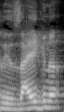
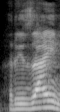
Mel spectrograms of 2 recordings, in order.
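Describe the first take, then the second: First: रिजाइग्न said as "ri-zaig-nuh"; G sounded. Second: Said in the usual way. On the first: Shown as a demonstration. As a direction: voice the silent G in रिजाइग्न. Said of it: "ऐसे नहीं पढ़ रहे". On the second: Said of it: "यहाँ पर भी रिजाइन".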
